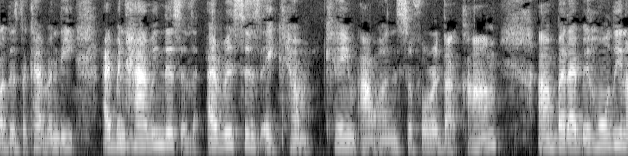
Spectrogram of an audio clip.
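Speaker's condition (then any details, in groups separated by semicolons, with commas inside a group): No condition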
